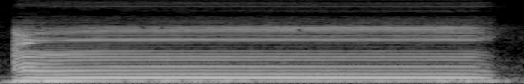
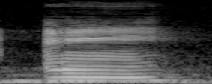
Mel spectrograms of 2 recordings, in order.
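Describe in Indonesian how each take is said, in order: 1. Vokalnya diucapkan panjang, dua ketukan. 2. Vokalnya diucapkan sebentar, jadi pendek. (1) "ini dibaca dengan panjang" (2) "ini tidak dibaca dengan panjang"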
